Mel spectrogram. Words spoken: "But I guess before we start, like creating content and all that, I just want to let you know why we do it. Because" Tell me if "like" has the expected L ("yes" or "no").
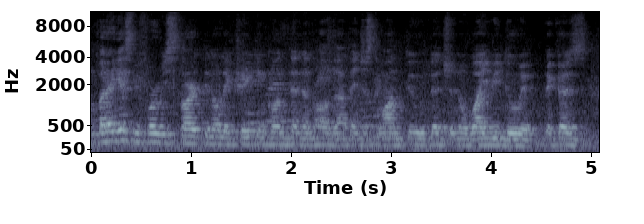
no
